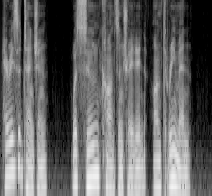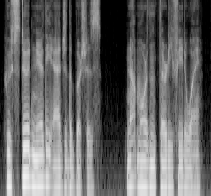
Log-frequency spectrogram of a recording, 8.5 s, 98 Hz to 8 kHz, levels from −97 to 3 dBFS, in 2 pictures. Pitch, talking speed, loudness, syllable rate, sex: 110 Hz, 155 wpm, -17 LUFS, 4.9 syllables/s, male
